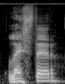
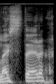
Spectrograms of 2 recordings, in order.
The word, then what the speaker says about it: Leicester: Crystal Palace, Leicester, nikdy neviem, ak sa ten Leicester vyslovuje. – Leicester. Odkedy vyhrali, odtedy viem, ako sa to vyslovuje. – Aha, takže Leicester.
